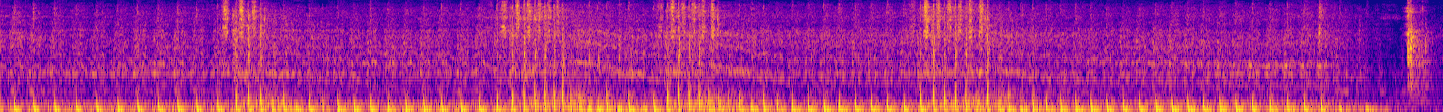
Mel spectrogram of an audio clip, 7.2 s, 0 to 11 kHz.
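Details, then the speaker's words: 2008 Honda Twister 250cc motorcycle after carburetor screw adjustment: idle now holds steady, but throttle blips stumble and hesitate before revs rise; owner suspects a rich mixture. "lento ela ficou bom mas quando acelera tá dando uma uma falhadinha mano uma engasgado excesso galera"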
